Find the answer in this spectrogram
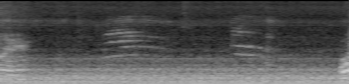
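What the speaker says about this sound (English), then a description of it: "Why are you so meowing?" A cat gives two short, faint meows over a steady low background hum, with a brief sharper noise at the very end.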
